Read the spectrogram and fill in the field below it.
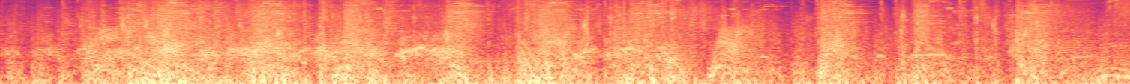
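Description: Energy weapons fire and crackle in rapid bursts.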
